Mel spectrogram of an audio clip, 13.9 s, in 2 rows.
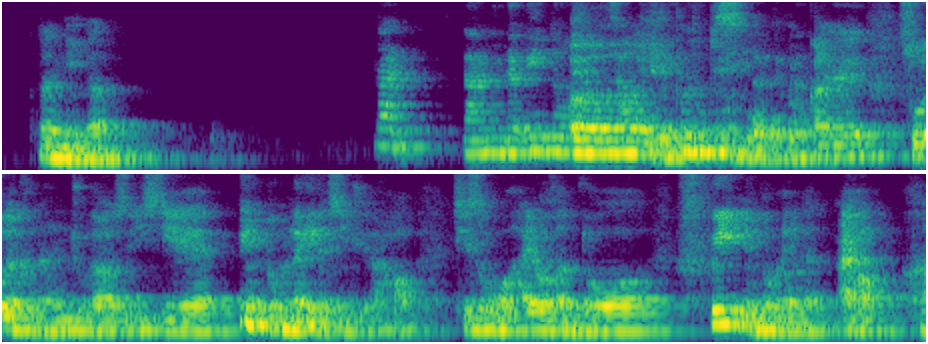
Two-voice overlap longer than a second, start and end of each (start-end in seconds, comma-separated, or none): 4.3-6.0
